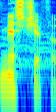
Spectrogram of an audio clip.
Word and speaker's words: Miss Chief: For Monkman's installation, he created a gallery-sized buffalo jump, with two bison standing atop a cliff beside a sculpture of Miss Chief, pronounced Mischief, of course, which is the artist's alter ego.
